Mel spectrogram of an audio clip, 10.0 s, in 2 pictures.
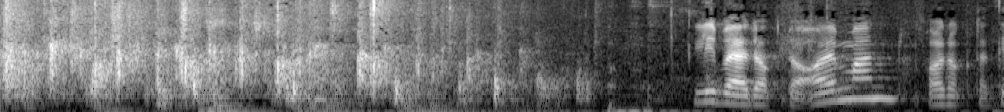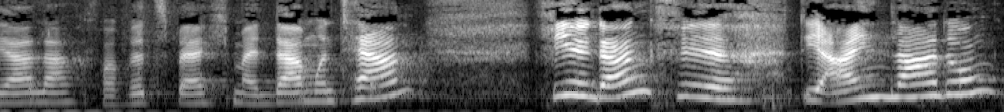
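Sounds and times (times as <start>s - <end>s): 
audience applause: 0.0s - 3.2s
speech: 3.5s - 10.0s.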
